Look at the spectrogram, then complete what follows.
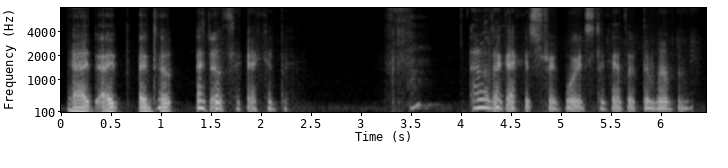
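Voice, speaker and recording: Tearful, gravelly streamer, halting and choked up. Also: mid-range voice, very animated, a little mellow, dry recording. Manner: halting, sighing, at a loss for words. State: tearful, sniffling, choked up from crying. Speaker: streamer, game playthrough host. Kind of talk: emotional unscripted chat to viewers after finishing a game.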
